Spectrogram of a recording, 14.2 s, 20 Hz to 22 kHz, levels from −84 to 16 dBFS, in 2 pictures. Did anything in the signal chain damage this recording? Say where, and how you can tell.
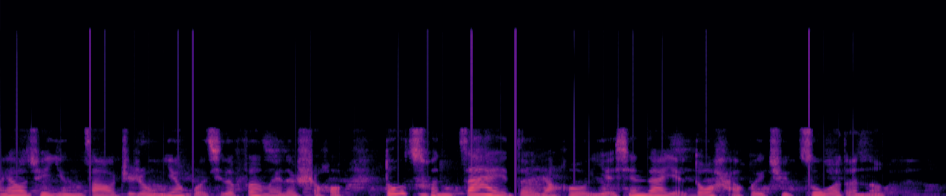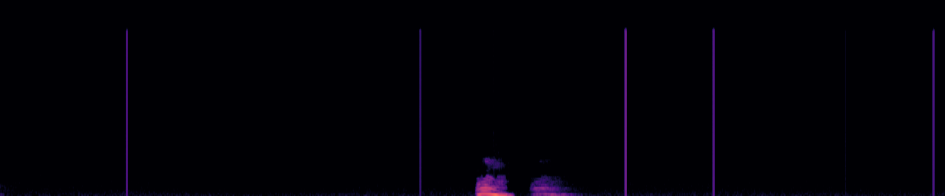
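Yes. Call processing let an echo through with no canceller: throughout the speech, a quieter, thinner copy, about 20 dB down, returns around 400 ms later. Unlike room reverb, it is a distinct delayed repeat rather than a smooth decay, meaning far-end loudspeaker pickup was never removed.

At the digital link into the converter, word clock ticks run from 0.12 s to 14.09 s, roughly every 0.1 s. Each is a single-sample slip, which fits unlocked clocks drifting around 200 ppm apart. Unlike buffer dropouts, there are no gaps, just sharp, evenly spaced ticks.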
